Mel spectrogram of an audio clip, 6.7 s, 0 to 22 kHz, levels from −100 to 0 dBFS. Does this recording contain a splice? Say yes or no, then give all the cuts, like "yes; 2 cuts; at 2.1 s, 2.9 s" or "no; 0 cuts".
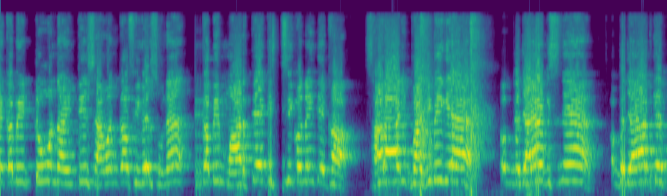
no; 0 cuts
